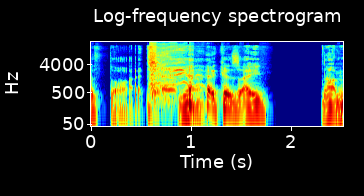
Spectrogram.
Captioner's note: laughs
